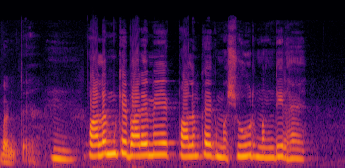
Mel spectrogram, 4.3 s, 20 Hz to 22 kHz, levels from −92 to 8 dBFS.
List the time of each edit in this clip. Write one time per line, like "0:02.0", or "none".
0:01.0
